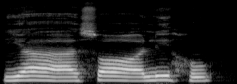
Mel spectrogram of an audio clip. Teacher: या और स्वाद को खींचा हमने, लाम ज़ेर ली, और हाफिज़ हु को नहीं खींचेंगे। इन खरा ज़बर को खींचा हमने 2-2 सेकंड के लिए, और हरकत को नहीं खींचते हैं।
